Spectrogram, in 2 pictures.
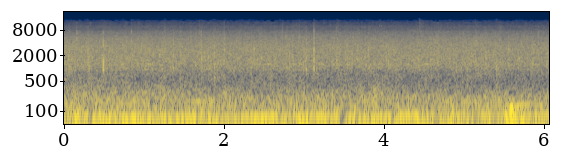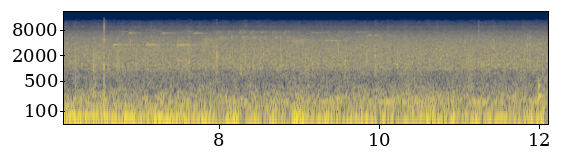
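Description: Pouring rain falling in a steady hiss over a low rumble, with one brief low thump about halfway through.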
